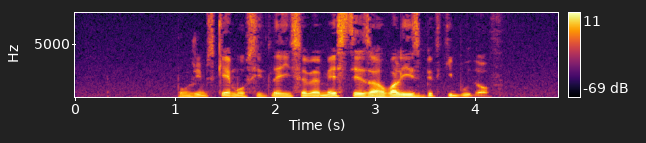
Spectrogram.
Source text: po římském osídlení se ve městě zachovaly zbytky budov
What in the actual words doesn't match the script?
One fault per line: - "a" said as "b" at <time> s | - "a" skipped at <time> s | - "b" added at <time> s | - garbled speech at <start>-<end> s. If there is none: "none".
none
